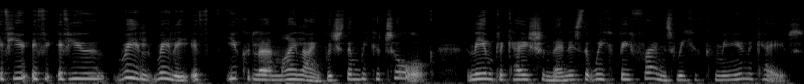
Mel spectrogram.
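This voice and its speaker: This somewhat breathy voice shows ordinary pitch variation. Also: woman. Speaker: interviewer. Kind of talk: casual online conversation. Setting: video call.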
